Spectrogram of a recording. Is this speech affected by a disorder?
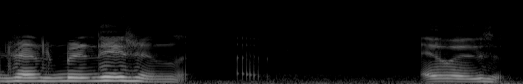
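Yes: cerebral palsy; limited use of arms.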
